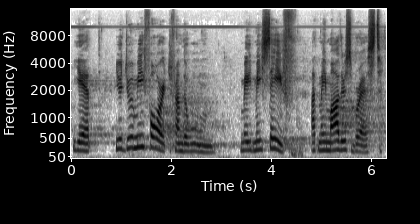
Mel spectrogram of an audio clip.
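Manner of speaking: normal talking voice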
